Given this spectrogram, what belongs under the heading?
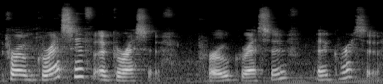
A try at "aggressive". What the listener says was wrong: No, you're already pronouncing too hard.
